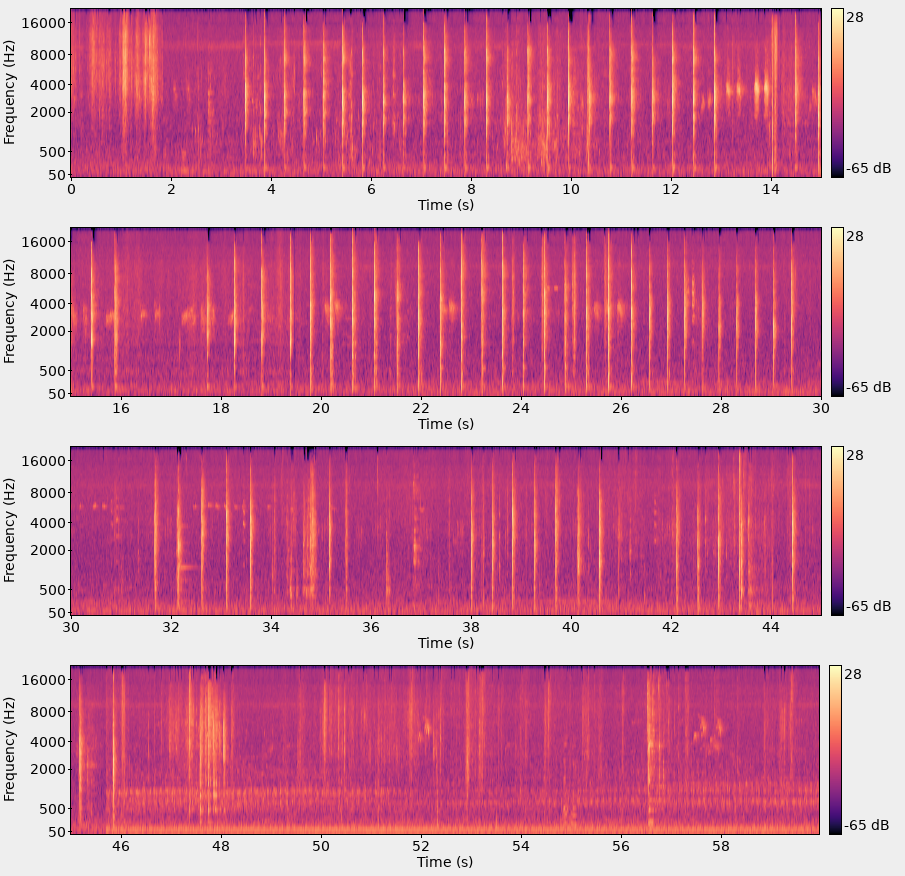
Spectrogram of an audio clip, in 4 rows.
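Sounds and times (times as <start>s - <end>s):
tool striking bamboo: 3.5s - 13.0s, 14.0s - 16.1s, 17.7s - 29.6s, 31.6s - 33.7s, 45.2s - 57.4s.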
